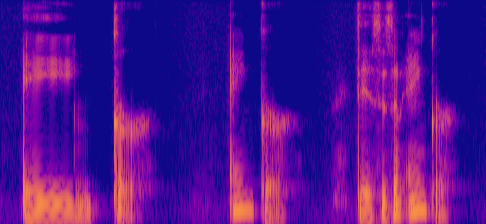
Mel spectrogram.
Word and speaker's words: anchor: with the long a with anchor the CH makes the k sound so for that reason we pronounce the a with a long a sound anchor anchor this is an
